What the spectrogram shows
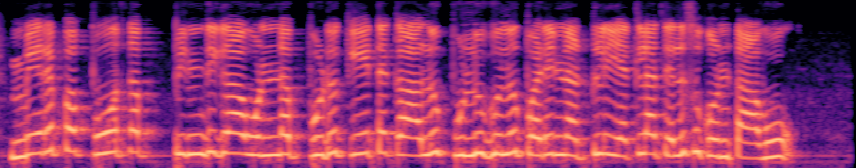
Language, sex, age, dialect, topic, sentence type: Telugu, female, 25-30, Southern, agriculture, question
